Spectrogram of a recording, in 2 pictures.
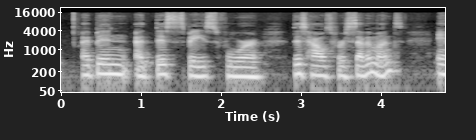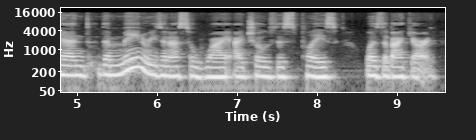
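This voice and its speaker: Very slow, somewhat breathy speech with fairly even intonation. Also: woman. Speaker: podcast host. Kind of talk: solo podcast monologue. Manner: conversational, filler-heavy.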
